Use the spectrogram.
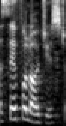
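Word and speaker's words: psephologist: Okay, यहाँ पे P pronounce नहीं होता, सेफोलॉजिस्ट।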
